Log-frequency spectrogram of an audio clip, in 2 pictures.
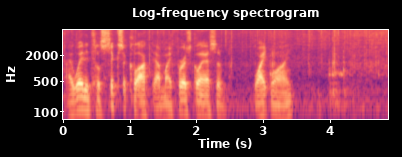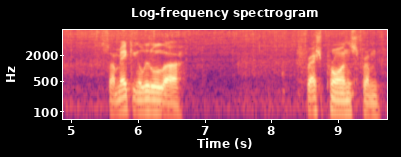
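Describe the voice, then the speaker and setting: An older man talking casually while he cooks in his home kitchen, rambling and combative, swinging between calm remarks and angry outbursts. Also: very deep voice, slight background noise, low-quality recording. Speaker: commentator. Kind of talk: casual monologue while cooking.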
